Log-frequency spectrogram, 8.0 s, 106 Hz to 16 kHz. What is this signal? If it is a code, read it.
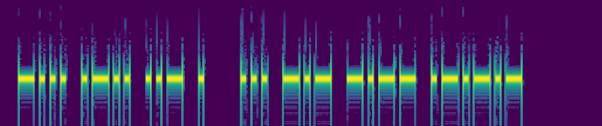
Morse code, heard as a keyed tone, about 17 wpm, 700 Hz. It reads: BLUE SKY.
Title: Sentences from Top 1300 Words 17wpm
